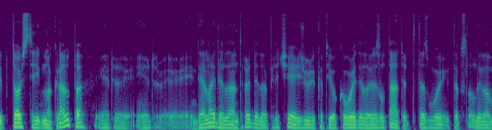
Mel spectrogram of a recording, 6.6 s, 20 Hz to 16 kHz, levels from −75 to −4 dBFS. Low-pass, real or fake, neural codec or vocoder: 10.8 kHz; fake; codec, 24 kHz, 0.9 kbps, WavTokenizer, small release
